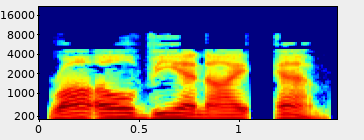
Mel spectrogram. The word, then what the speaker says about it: Raoul Vaneigem: Raoul Vaneigem, Dutch pronunciation, Raoul Vaneigem, born 21 March 1934, is a Belgian writer known for his 1967 book The Revolution of Everyday Life.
